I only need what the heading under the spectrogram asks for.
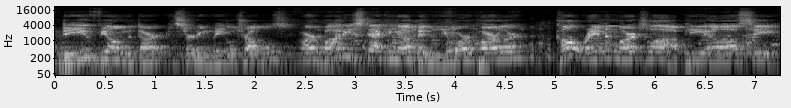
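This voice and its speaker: A man's voice: high-pitched, normal speed, hardly any pauses, a crowd in the background. A man reading a scripted radio commercial as an announcer in a live show. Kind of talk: scripted mock radio advertisement. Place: live stage performance in a venue. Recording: echoey room, distant mic.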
